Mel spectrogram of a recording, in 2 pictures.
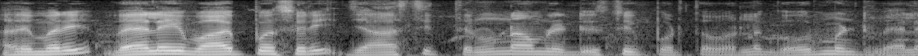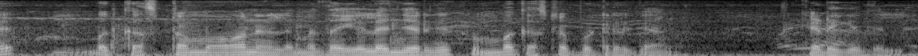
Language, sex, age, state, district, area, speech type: Tamil, male, 60+, Tamil Nadu, Tiruvannamalai, rural, spontaneous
